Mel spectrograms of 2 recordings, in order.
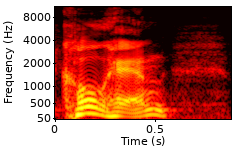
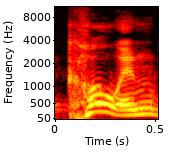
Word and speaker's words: Cohan: There's two ways of pronouncing it. There's the Irish Cohan. There's the Cohen, which is more European.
